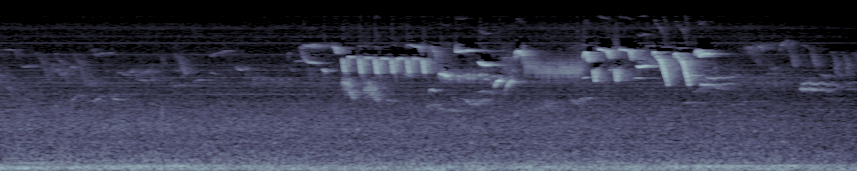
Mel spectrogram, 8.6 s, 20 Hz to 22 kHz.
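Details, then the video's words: Sparrows bathing at the Roman ruins in Vidy on 16 June 2013, giving bursts of high, sharp chirps in quick repeated runs through the middle of the recording, over a steady low rumble of background noise. "Sparrows bathing"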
